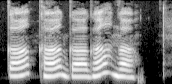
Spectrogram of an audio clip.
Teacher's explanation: क वर्ग क ख ग घ ङ, कंठ द्वारा बोला जाता है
